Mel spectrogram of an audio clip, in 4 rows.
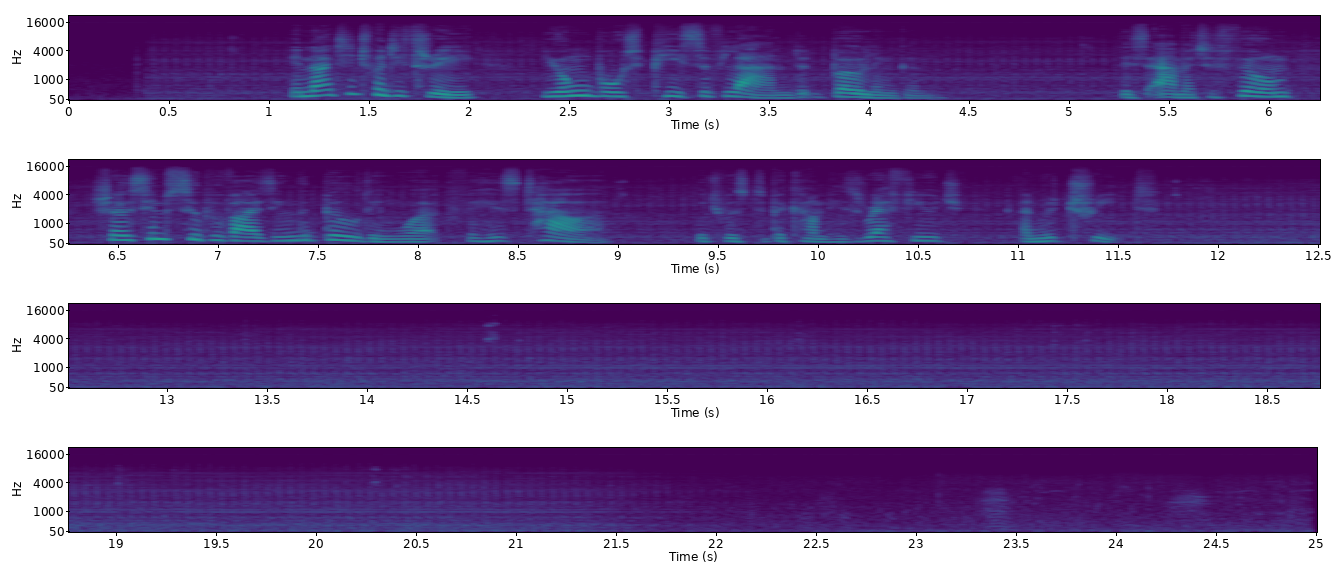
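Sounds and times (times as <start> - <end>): steady hum with hiss: 0.0 - 25.0
ducks quacking: 24.3 - 24.5.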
